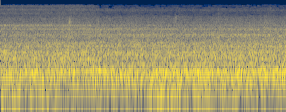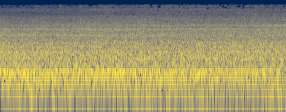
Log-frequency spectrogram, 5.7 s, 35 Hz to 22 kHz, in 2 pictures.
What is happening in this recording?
Soundscapes > Urban
Electric tram operating on metal rails. High-pitched rail friction and metallic wheel screech, combined with steady electric motor hum. Rhythmic clacking over rail joints, bell or warning tone faintly audible. Reflections of sound from surrounding buildings, creating a resonant urban atmosphere. Recorded on a city street with embedded tram tracks. Recorded on iPhone 15 in Tampere. Recorded on iPhone 15 outdoors at a tram stop on a busy urban street. Used for study project purposes.
tram, transportation, vehicle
